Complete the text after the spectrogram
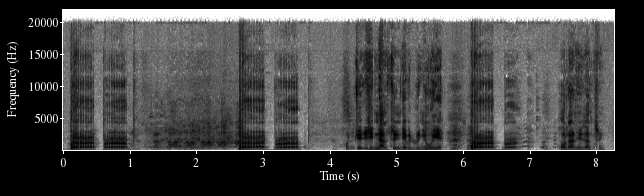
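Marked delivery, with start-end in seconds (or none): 0.1-3.6 high trilled brrr like a phone ringing; phone ring imitation. 6.1-6.8 high trilled brrr like a phone ringing; phone ring imitation.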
